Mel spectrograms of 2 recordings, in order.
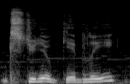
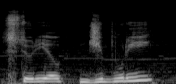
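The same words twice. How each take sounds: First: The name is said with English-style pronunciation. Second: The name is said with Japanese-style pronunciation. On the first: The speaker calls it wrong. "It's not Studio Ghibli" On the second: The speaker calls it right. "It's Studio Ghibli"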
